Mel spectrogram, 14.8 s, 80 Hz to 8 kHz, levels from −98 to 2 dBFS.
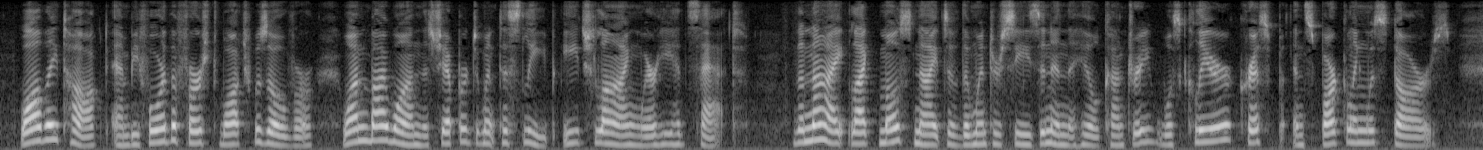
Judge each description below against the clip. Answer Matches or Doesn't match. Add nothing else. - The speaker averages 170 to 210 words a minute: Matches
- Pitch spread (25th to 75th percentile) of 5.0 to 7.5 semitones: Doesn't match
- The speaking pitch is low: Doesn't match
